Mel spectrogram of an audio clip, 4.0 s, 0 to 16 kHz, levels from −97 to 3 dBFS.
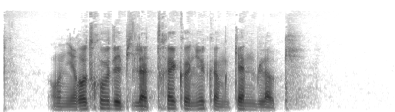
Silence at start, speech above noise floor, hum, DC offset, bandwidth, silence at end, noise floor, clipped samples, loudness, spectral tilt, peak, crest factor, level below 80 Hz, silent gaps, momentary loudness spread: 0.5 s; 64 dB; none; under 0.1%; 11 kHz; 1 s; -84 dBFS; under 0.1%; -20 LUFS; -6 dB/octave; -2 dBFS; 22 dB; -64 dBFS; none; 15 LU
